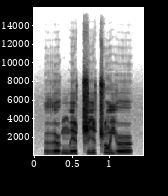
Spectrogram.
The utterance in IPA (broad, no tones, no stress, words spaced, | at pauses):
rə˞ŋ͡me ʈ͡ʂiʈ͡ʂɔ̃jə˞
